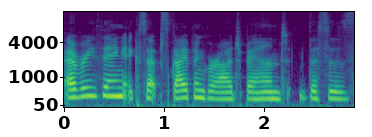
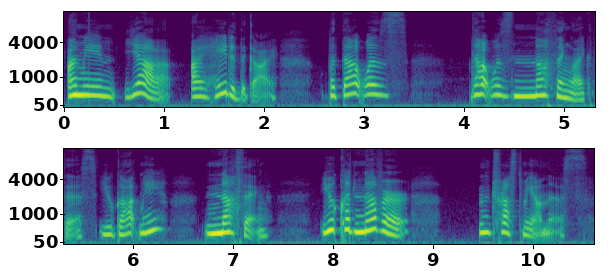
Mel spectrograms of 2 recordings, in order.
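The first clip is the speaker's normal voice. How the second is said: sudden harsh outburst, louder and higher; 4 semitones higher, 7 dB louder than usual. Acted. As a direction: snap out the words harshly. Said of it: "voice suddenly harsh".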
